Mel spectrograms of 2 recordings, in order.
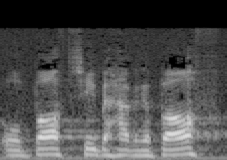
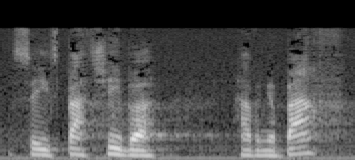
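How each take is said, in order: First: It is said in a southern English accent. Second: It is said in a northern English accent.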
